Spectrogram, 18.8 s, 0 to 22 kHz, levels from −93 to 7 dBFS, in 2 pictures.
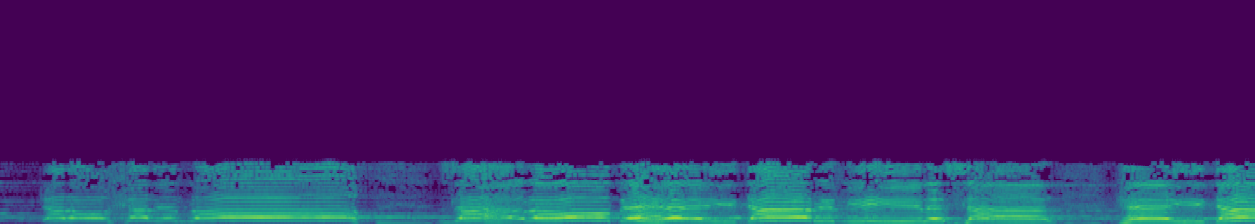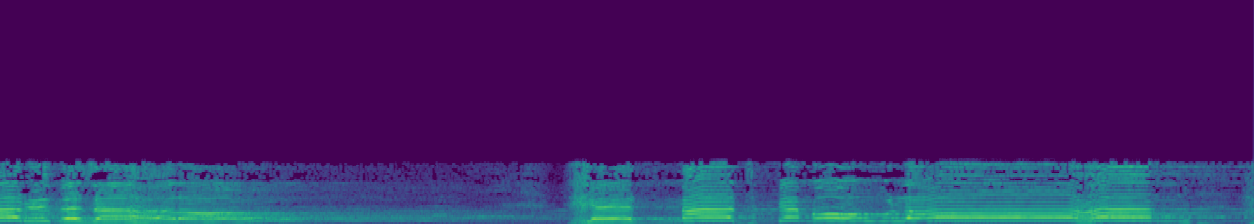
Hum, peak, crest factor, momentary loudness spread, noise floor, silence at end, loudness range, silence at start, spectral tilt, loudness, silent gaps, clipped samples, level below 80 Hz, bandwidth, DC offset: none; -4 dBFS; 18 dB; 13 LU; -52 dBFS; 0 s; 9 LU; 0.35 s; 0.5 dB/octave; -21 LUFS; none; under 0.1%; -64 dBFS; 6.4 kHz; under 0.1%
